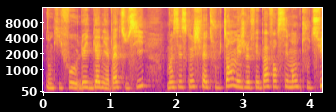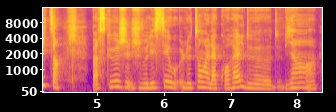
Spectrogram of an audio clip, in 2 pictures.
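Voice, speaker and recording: A woman's voice: fairly high pitch, a little fast. A French woman explaining her scrapbooking steps casually, with many fillers and restarts. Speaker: scrapbooking vlogger. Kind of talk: casual craft tutorial narration.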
